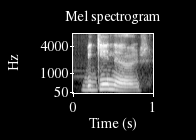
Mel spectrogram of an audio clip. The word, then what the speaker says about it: beginner: beginner, बिगिनर, are silent है।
